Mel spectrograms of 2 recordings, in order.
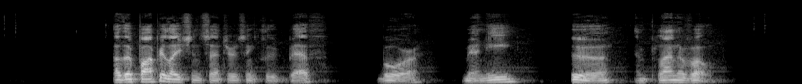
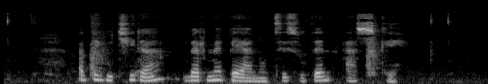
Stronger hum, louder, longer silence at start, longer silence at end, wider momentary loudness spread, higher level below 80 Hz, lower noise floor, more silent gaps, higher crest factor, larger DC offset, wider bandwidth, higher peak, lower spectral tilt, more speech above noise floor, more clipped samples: neither; first, -19 LUFS vs -24 LUFS; first, 1.15 s vs 0.5 s; about the same, 0.85 s vs 0.9 s; about the same, 16 LU vs 15 LU; about the same, -56 dBFS vs -58 dBFS; first, -77 dBFS vs -52 dBFS; neither; about the same, 20 dB vs 20 dB; neither; about the same, 12 kHz vs 11.5 kHz; first, -2 dBFS vs -6 dBFS; about the same, -5.5 dB/octave vs -4.5 dB/octave; first, 59 dB vs 27 dB; neither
